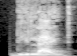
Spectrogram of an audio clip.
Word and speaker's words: delight: hay una parte que se llama delayed, delight, perdón, siempre lo pronuncio mal, delay es otra cosa.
